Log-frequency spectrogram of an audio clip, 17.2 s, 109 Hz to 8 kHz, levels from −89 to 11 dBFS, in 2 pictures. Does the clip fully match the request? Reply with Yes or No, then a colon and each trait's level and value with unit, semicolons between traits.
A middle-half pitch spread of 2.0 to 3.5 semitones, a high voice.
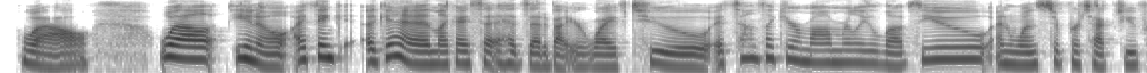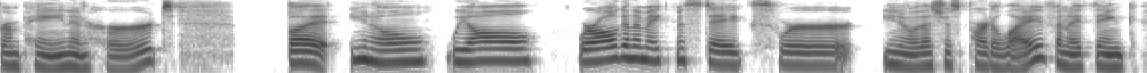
No: average, 4.8 semitones; high, 195 Hz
